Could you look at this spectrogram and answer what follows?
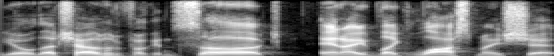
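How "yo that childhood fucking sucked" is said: put-on whisper, lower pitch. Retelling what Harley whispered after Jimmy's remark: imitating Harley whispering. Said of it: "whispered me and said".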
